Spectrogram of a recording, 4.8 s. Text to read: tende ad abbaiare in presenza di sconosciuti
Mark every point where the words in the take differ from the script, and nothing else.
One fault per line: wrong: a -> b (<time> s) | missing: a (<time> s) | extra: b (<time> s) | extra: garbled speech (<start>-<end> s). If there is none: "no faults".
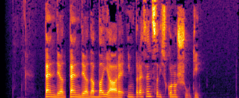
extra: tende ad (1.4 s)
